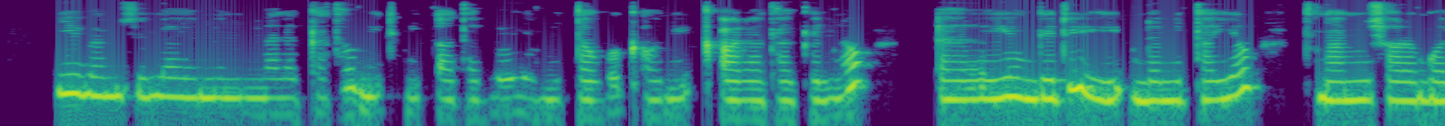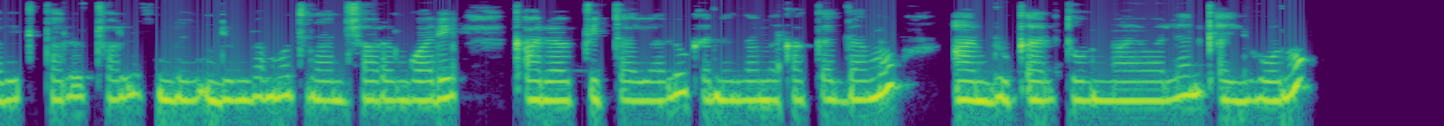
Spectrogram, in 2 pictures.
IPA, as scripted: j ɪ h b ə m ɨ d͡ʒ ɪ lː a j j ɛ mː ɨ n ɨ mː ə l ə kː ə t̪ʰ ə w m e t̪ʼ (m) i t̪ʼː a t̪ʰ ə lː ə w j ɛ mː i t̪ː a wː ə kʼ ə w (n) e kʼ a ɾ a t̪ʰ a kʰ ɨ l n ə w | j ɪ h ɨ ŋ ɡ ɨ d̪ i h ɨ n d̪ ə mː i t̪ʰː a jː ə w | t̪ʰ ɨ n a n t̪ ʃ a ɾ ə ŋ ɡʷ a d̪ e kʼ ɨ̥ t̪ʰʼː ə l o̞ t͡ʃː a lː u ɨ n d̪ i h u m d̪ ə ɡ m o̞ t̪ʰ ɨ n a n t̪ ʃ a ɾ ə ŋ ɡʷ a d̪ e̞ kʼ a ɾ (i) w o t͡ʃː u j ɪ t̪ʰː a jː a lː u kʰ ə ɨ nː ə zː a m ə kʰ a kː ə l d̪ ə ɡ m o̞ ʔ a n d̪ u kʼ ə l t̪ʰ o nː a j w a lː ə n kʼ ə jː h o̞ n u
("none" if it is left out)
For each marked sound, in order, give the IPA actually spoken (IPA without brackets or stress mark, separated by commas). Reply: m, n, a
